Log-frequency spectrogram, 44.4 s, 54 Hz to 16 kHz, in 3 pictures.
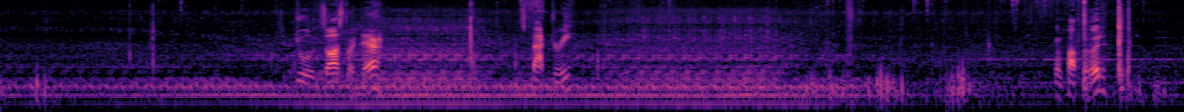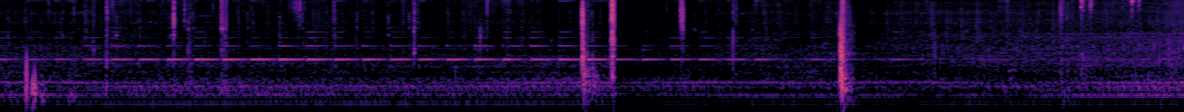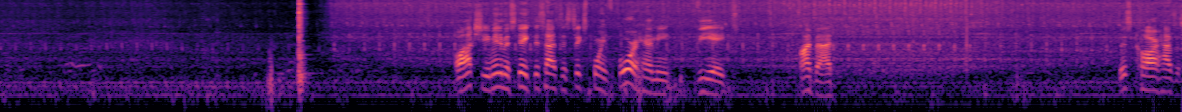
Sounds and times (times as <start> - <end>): Car: 0.0 - 44.3
Outside, urban or manmade: 0.0 - 44.3
Speech: 3.6 - 4.8, 6.5 - 7.2, 13.2 - 13.9, 35.3 - 38.9, 39.6 - 40.0, 43.6 - 44.3.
